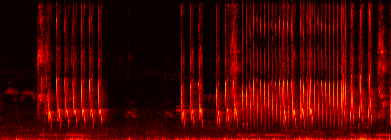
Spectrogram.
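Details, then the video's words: Ciblek or bar-winged prinia singing a ngebren song for use as a training lure, recorded on Android: spaced sharp chips that speed up into a fast, continuous rattling trill, over some low background rumble. "PANCINGAN SUARA CIBLEK TERBAIK FULL NGEBREM RAPETT!!!"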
